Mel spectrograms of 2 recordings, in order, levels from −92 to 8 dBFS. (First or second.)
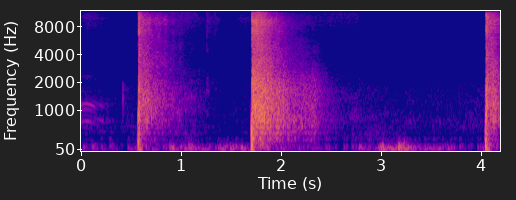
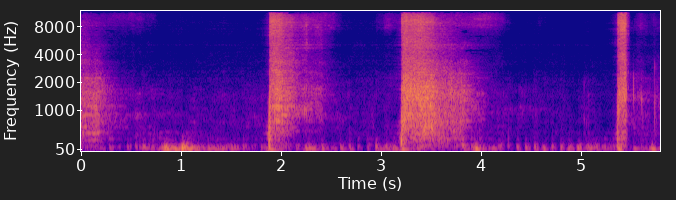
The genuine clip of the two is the first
